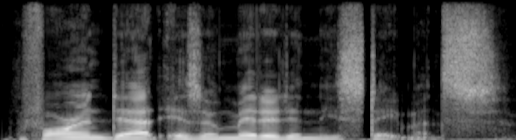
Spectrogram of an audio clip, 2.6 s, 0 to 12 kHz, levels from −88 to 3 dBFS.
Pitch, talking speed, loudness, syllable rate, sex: 135 Hz, 185 wpm, -17 LUFS, 5.9 syllables/s, male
